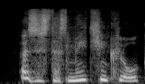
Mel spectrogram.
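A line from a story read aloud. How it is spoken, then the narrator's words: Panting. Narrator (German): keuchte Harry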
